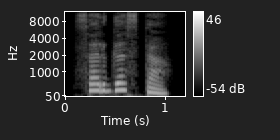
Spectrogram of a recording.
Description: ♪ sargasta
